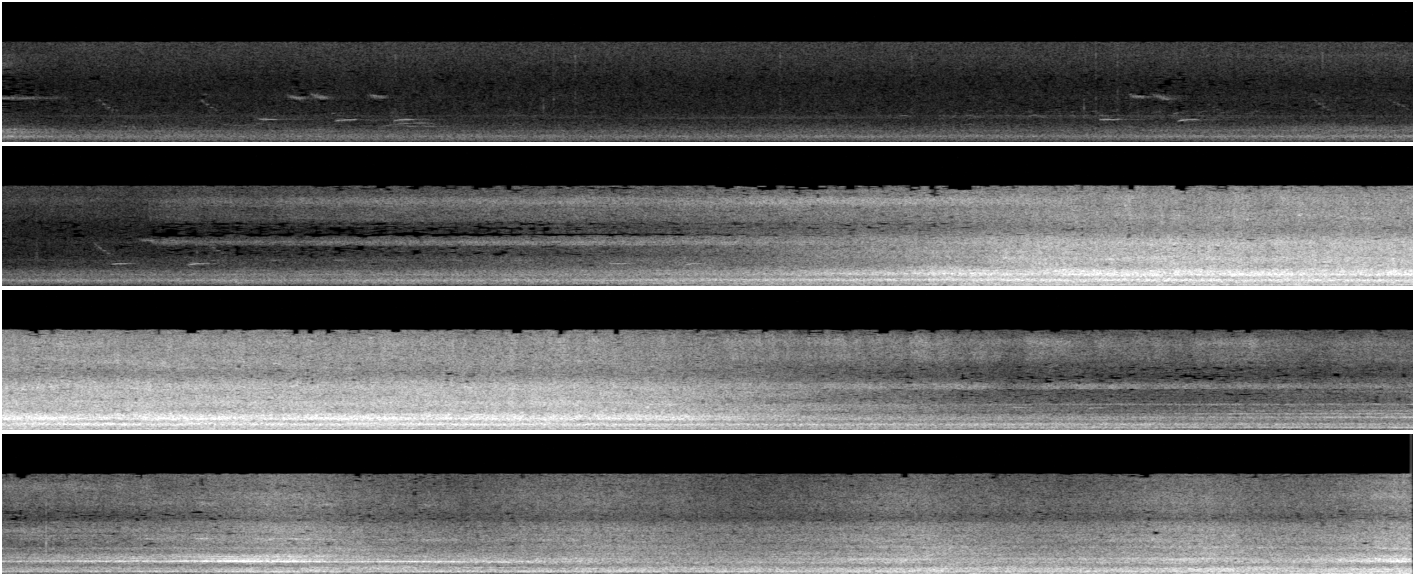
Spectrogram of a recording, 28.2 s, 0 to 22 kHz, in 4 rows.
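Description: A VR Sm3 Pendolino electric tilting train passes at speed on the far track: its rushing rail noise swells to a loud peak about halfway through, then falls away. A Stadler FLIRT (Sm5) commuter electric train then runs in close along the near track and grows louder toward the end, with a brief steady high tone about two-thirds of the way in.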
